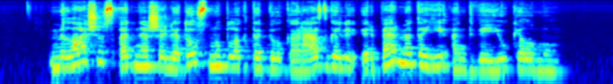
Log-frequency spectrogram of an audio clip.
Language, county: Lithuanian, Panevėžys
